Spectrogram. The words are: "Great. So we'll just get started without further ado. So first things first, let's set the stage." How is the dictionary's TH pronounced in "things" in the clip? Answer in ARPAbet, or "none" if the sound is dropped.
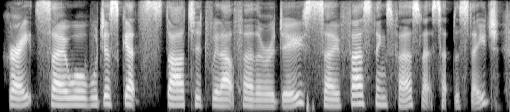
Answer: TH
